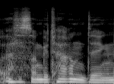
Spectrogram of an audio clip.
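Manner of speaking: ordinary talk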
